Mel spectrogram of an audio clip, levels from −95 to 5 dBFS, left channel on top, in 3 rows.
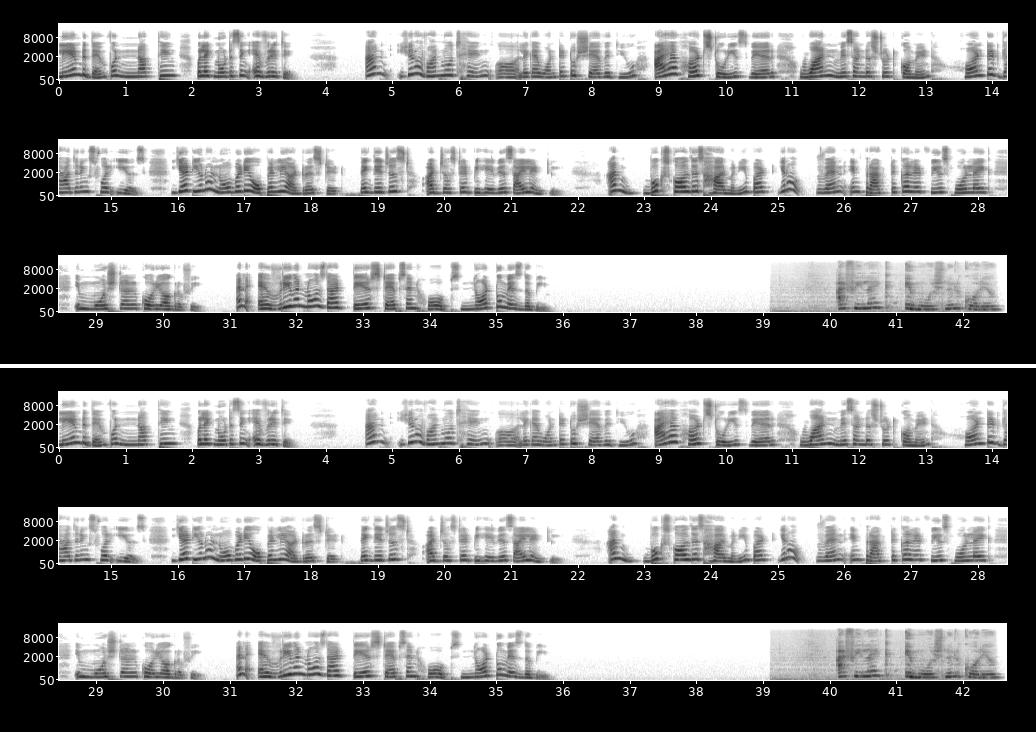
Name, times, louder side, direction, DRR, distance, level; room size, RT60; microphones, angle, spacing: voice 1, 0.0-3.5 4.6-8.7 8.9-13.1 13.6-18.4 18.7-21.7 22.5-25.3 25.6-28.1 28.5-30.5 31.1-35.8, left 2 dB, 20° left, 0.4 m, -25 dB
voice 2, 40.1-42.5, right 2 dB, 20° right, 1.1 m, -25 dB
5.3 x 2.7 x 3.2 m
head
